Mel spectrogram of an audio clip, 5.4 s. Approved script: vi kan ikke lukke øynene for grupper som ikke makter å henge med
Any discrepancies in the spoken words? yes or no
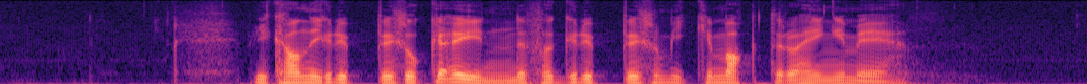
yes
